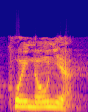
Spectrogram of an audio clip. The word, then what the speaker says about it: koinonia: And the word for participation here in the Greek is called koinonia. Okay? I had a hard time pronouncing that in Dogok, so I had to look it up.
